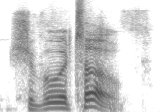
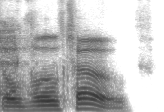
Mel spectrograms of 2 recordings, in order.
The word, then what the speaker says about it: Shavua Tov: Shavua Tov. We uh, Shovel toe.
